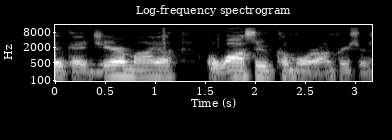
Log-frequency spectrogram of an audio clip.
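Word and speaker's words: Jeremiah Owusu-Koramoah: j okay um like who is j okay jeremiah owasu kimura i'm pretty sure is how you say his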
